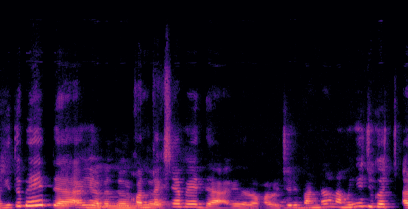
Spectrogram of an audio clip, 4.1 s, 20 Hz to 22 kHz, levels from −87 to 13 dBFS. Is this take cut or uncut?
uncut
